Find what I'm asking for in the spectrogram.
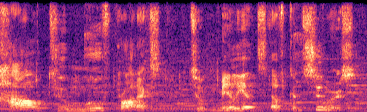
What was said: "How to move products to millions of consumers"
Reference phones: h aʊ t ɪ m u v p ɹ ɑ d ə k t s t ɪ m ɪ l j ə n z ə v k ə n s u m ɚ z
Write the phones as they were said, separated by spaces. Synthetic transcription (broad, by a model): h aʊ t ɪ m u v p ɹ ɑ d ə k t s t ɪ m ɪ l j ə n z ə v k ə n s u m ɚ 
